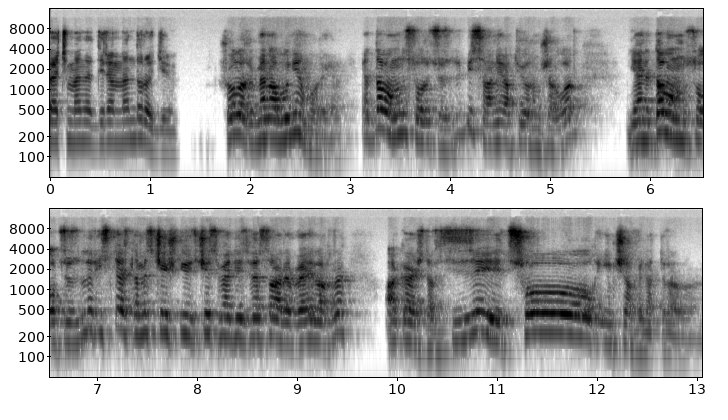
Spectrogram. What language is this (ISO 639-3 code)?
tur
